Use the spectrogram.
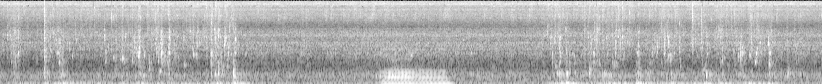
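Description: Tap water runs over a spatula being scrubbed in a kitchen sink, a steady hiss broken by clattering handling noises, with a brief tonal squeak near the middle.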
